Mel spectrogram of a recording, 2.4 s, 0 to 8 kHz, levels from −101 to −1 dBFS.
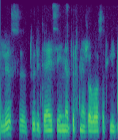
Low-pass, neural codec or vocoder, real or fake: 7.2 kHz; none; real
